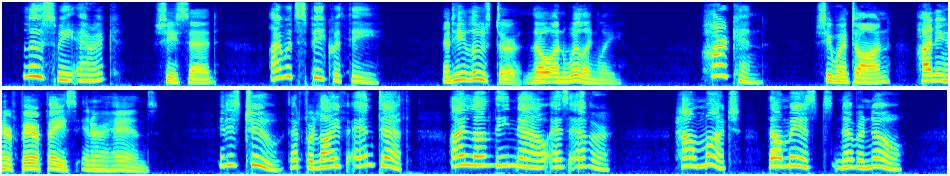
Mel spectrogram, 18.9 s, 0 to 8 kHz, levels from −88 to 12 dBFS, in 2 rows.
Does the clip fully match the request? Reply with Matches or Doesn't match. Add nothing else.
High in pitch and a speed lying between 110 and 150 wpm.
Matches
